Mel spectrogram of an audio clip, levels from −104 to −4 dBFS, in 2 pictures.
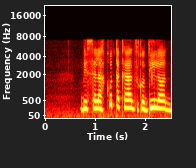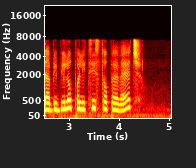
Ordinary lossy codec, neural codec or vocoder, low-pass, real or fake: none; none; 7.2 kHz; real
